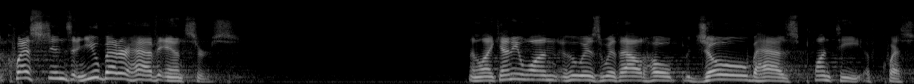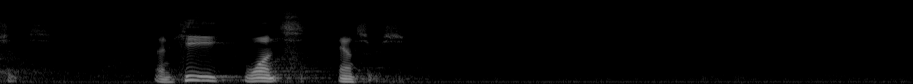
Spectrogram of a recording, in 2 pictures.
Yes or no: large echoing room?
yes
